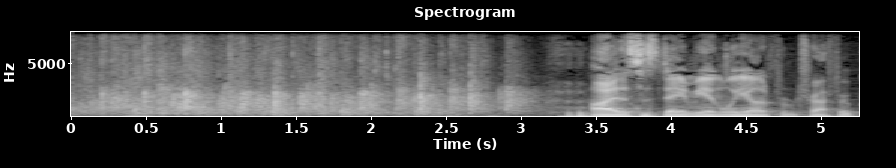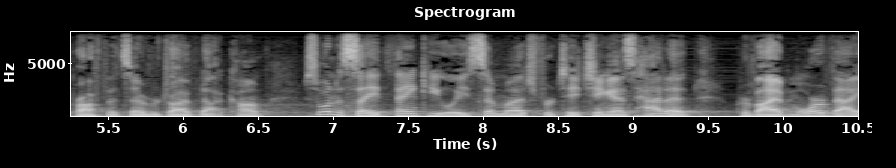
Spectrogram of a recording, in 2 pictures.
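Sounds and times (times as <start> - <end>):
audience applause: 0.0 - 3.2
speech: 3.3 - 10.4.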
